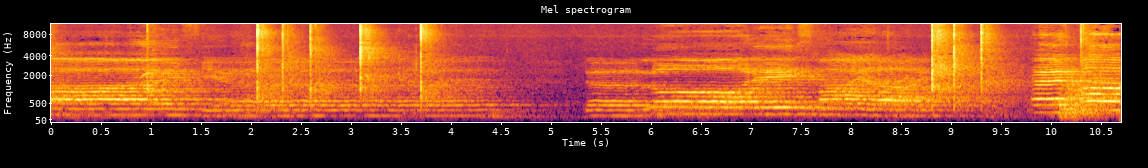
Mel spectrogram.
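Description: A male cantor singing the responsorial psalm refrain in long held notes. He breaks off for a moment about five seconds in, then starts the next phrase.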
